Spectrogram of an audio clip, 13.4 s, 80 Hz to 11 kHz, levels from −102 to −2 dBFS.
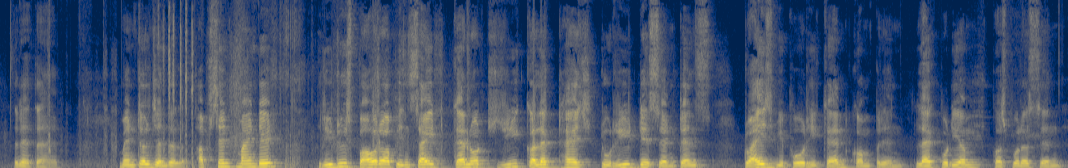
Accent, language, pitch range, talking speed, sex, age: native, Hindi, 145-185 Hz, 100 wpm, male, 50-69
